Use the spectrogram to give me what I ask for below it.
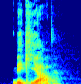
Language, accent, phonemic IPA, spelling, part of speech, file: French, France, /be.ki.jaʁd/, béquillarde, noun, LL-Q150 (fra)-béquillarde.wav
- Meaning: female equivalent of béquillard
